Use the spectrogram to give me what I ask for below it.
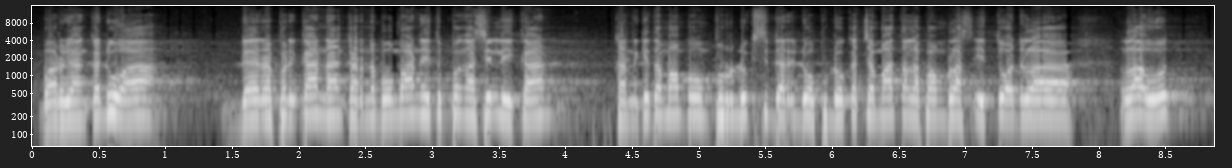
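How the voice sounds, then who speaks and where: A man's voice: sits high, completely flat delivery, quick pace, long reverb tail. A man from Southeast Sulawesi, a regional representative, stating his points directly one by one. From Southeast Sulawesi, Indonesia.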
